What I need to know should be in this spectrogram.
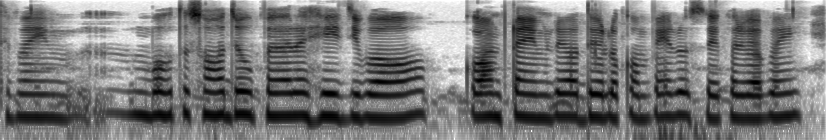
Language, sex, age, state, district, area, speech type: Odia, female, 18-30, Odisha, Jagatsinghpur, rural, spontaneous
